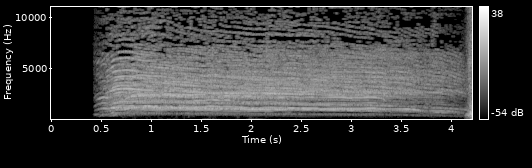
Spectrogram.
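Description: A group of children cheering together in one long, sustained shout that starts about half a second in and tapers off near the end.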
